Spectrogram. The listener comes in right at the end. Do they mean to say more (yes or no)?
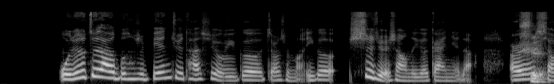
no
